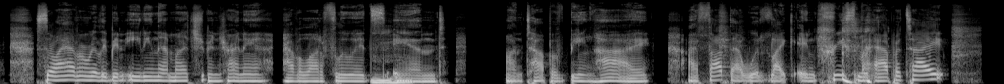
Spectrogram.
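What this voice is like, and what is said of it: Sick-sounding voice. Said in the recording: “I am sick... I'm pretty sure you can hear it in my voice”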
